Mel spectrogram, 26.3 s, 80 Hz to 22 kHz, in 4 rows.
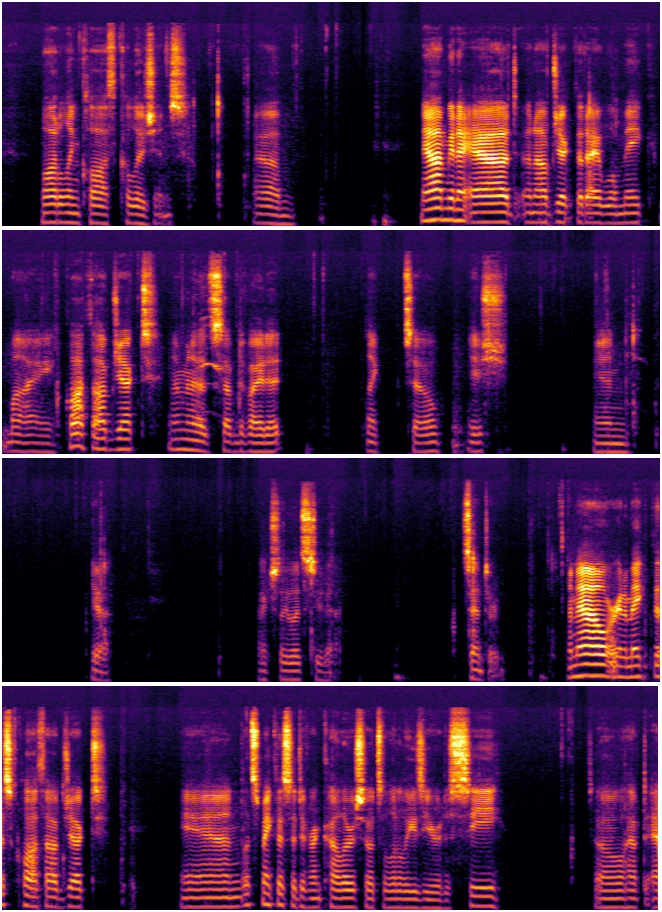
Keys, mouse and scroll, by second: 1.6 alt+g, 2.2 middle click, 2.7 g, 3.9 shift+a, 5.5 Tab, 5.9 middle click, 6.4 w, 7.5 click, 7.9 w, 8.3 w, 8.7 w, 9.6 w, 10.3-11.5 middle drag, 11.6 Tab, 12.6 alt+g, 12.9 middle click, 13.3 g, 14.2-15.4 drag, 16.0 alt+g, 16.3 click, 16.8 g, 17.9 middle click, 18.7 shift+middle click, 20.0 click, 20.4 middle click, 22.2 right click.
